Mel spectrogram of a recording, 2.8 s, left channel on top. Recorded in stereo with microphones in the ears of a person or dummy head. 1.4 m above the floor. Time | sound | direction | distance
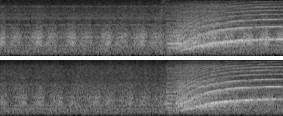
1.7 | a siren | 30° right (ahead or behind) | 5.5 m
